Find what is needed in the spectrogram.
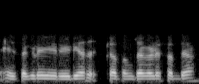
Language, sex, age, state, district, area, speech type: Marathi, male, 60+, Maharashtra, Akola, rural, conversation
